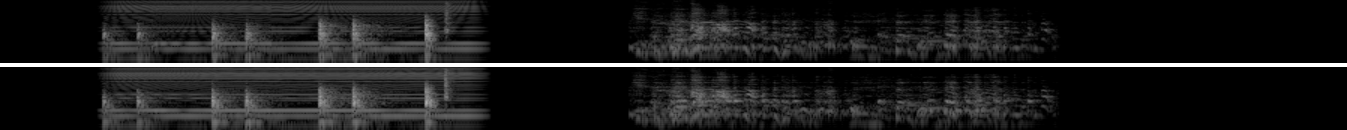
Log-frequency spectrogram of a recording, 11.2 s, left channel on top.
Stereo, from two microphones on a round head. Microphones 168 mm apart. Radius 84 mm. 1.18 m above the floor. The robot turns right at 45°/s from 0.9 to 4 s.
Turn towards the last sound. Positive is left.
turn(degrees=10)  # may be behind; listen again after turning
